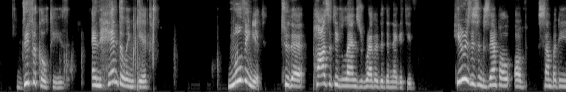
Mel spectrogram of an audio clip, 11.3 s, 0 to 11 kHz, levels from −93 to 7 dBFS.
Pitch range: 205-280 Hz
